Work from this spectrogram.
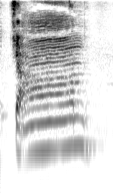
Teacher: इसका उच्चारण मुख और नाक से होता है, लेकिन मुख से अधिक हवा निकलती है इसके उच्चारण में। जैसे चांद हो गया, तो चांद, तो मुख से अधिक हवा, मुख से अधिक हवा निकलती है, और नाक से कम हवा निकलती है इसे। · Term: अनुनासिक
